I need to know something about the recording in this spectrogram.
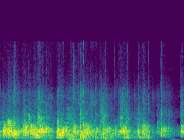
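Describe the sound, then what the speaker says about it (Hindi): Applause from a seminar audience for a health product, a dense, steady clapping that fills the room and carries on alone with no voice over it. "एक बार जोरदार तालियां होनी चाहिए इस प्रोडक्ट में"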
